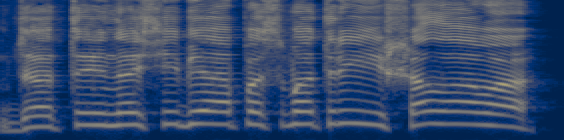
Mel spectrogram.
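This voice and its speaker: Guy doing a snippy mocking older lady, voice pushed up high. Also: unhurried, clean tone. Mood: mocking, angry. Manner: mocking, sharp-tongued. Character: mocking older woman, sharp-tongued mother.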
